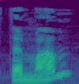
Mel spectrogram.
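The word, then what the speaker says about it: тәмам: Нет, ну, не тэмэм, тэмам. – Ты будто бы два А произносишь. Будто первое не мягко, будто говоришь тамам.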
